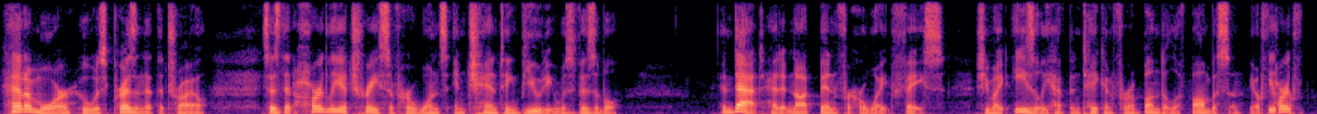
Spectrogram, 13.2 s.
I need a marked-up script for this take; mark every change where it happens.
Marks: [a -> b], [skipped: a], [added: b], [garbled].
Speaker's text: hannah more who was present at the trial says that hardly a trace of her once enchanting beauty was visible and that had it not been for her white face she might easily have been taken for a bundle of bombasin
hannah more who was present at the trial says that hardly a trace of her once enchanting beauty was visible and that had it not been for her white face she might easily have been taken for a bundle of bombasin [garbled]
